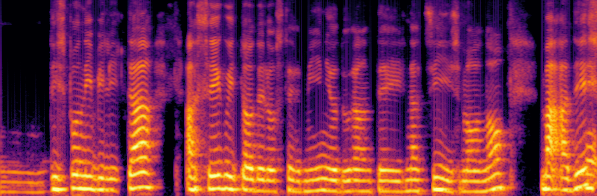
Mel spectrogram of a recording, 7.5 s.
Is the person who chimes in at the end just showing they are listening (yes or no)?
yes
